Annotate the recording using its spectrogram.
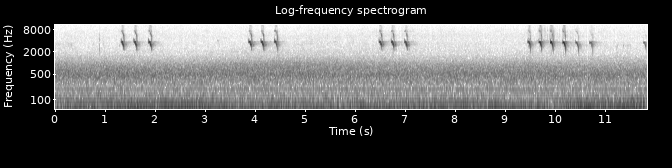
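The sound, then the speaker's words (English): A male crossbill, in the tree next to a nest tree, calls in response to other birds in four short bursts of three to five sharp, high, rapid notes, spaced a few seconds apart over a steady low rumble of background noise. “Here's that male. Responding to other birds.”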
